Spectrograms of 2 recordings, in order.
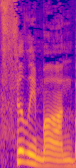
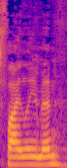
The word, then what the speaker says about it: Philemon: It is not Philemon, by the way. It's Philemon. In case any of you wonder, you've been like, I've been saying it wrong for years.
